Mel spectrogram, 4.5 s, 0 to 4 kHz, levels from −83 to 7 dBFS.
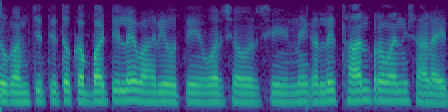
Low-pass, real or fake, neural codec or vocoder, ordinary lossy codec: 3.6 kHz; real; none; none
